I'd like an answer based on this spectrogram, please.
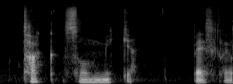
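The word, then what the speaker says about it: takk: Tack.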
